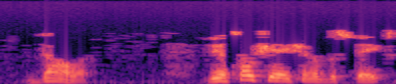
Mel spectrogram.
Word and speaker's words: thaler: The common coin of the realm was actually a Dutch thaler, which over the years became pronounced dollar.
